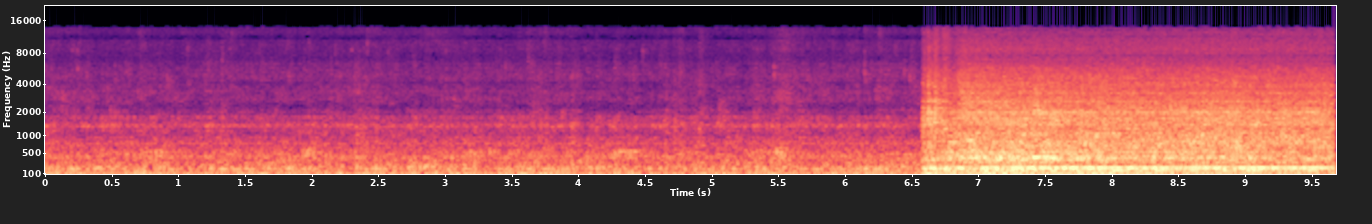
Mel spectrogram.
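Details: Hotpoint NSWR843C washing machine on final 1200rpm spin: quiet running, then the drum jumps to full spin with a loud, harsh rattling roar over a steady hum; owner unsure whether the load is balanced, cause not confirmed.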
